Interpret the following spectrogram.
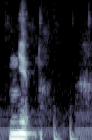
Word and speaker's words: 熱: 熱. So with a stop at the end.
